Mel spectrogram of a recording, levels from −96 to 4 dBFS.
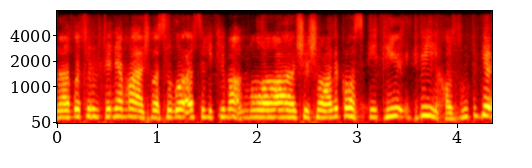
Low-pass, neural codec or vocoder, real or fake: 7.2 kHz; codec, 16 kHz, 1 kbps, FreqCodec, smaller model; fake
